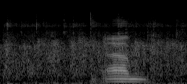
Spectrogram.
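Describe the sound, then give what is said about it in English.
Faint audience applause for the actors, a soft, steady patter of clapping, with a voice speaking briefly over it partway through. “And what about a round of applause for all the actors?”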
